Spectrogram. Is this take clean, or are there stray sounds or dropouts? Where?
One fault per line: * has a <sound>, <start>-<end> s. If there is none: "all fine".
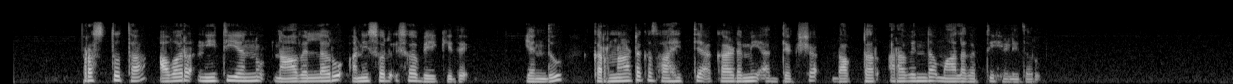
all fine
